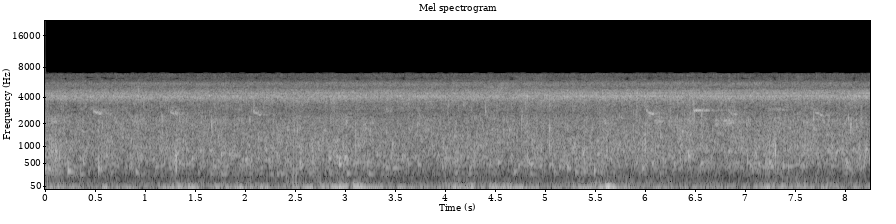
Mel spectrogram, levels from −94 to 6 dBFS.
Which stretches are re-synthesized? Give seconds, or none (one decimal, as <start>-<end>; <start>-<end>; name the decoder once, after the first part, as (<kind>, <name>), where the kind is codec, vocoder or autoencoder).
2.5-4.0 (autoencoder, DAC-VAE); 4.8-5.6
